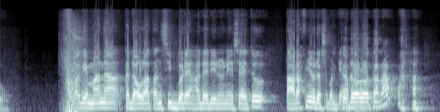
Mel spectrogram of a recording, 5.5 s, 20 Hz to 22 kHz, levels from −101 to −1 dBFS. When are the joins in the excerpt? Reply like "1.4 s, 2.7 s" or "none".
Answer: 0.9 s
